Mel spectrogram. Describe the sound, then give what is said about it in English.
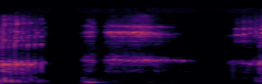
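A person with a dental mouthpiece in imitates a soft, small snore: a few short, breathy, nasal snorts in a quick rhythm, fairly quiet, with no one talking. “You have like a mouse sleeping in a matchbox snore.”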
